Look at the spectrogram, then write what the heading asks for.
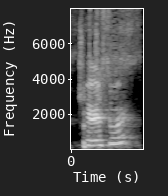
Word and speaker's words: pterosaur: Instead, they belong to a group of known as Tesaurus, or help me out on the pronunciation of that. That is Pterosaur?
